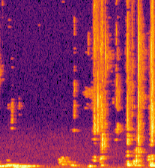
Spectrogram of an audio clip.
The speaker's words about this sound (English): Sorry, drinking water.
